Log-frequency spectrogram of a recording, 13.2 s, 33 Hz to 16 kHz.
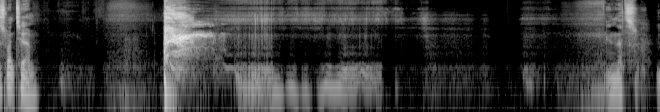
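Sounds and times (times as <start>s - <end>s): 
speech: 0.0s - 0.8s, 12.4s - 13.1s
person faking a snore with raspy snort and throaty breaths: 3.3s - 8.0s.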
